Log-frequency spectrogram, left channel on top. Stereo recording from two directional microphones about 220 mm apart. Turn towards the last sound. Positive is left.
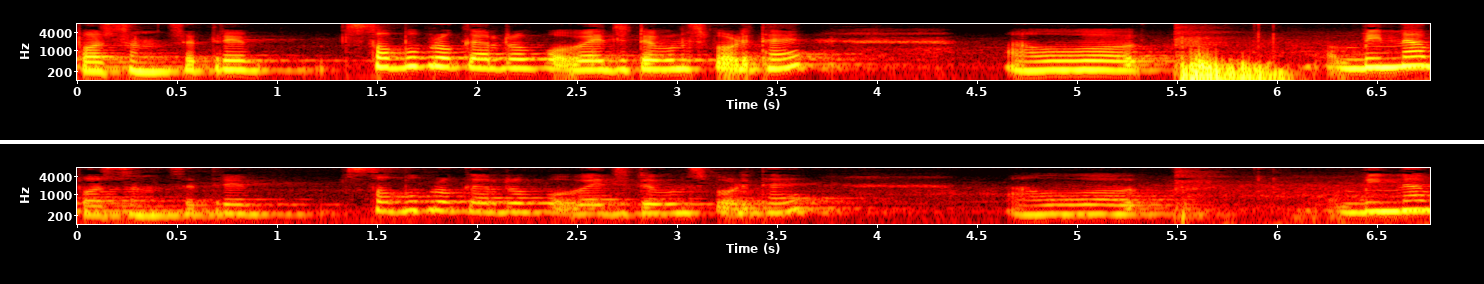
turn(degrees=35)  # may be behind; listen again after turning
